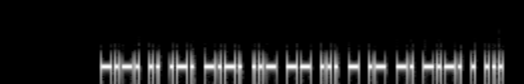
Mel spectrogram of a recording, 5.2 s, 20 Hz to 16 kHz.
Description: Morse code, heard as a keyed tone, about 34 wpm, 700 Hz. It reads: CIRCUMSTANCES
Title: ES:S Suffix - Top 100 Words with Base Words 35wpm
